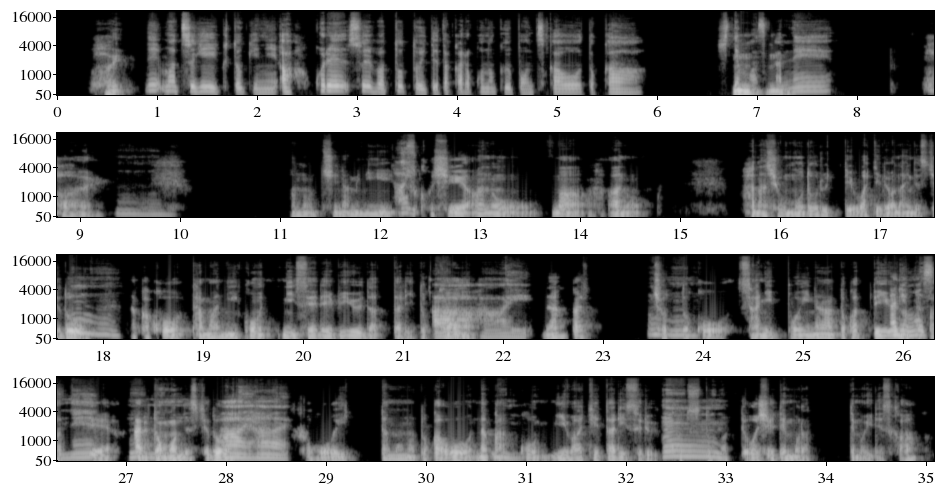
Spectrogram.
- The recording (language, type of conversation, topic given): Japanese, podcast, ネット通販で賢く買い物するには、どんな方法がありますか？
- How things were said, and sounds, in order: other noise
